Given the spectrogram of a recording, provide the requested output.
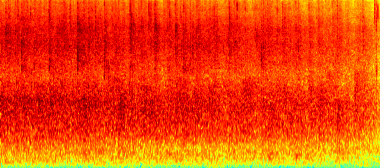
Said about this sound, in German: Ich bitte um einen kleinen Applaus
